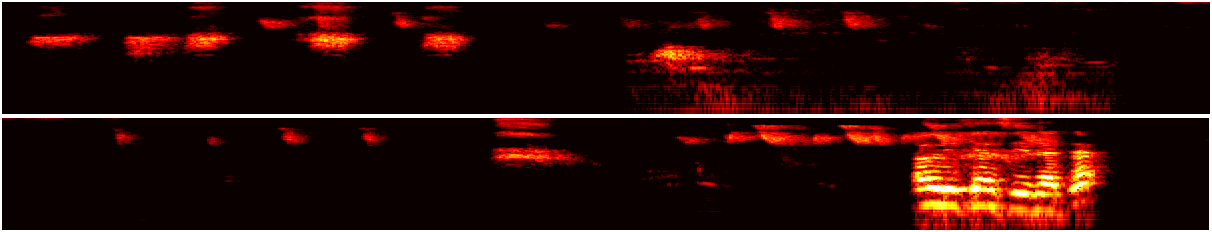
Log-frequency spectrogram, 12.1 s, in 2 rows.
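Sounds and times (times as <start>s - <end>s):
birds chirping: 0.0s - 12.0s
steady high-pitched whine: 2.4s - 8.5s.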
